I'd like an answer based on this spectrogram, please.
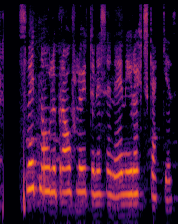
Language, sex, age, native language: Icelandic, female, 12, Icelandic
